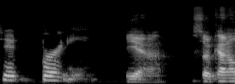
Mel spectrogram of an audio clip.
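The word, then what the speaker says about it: Boerne: I'm seeing is that it's like spelled like born but it's pronounced Bernie oh okay okay so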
